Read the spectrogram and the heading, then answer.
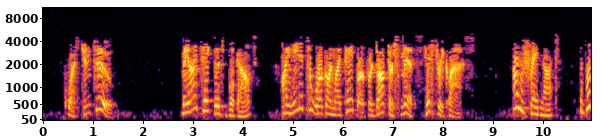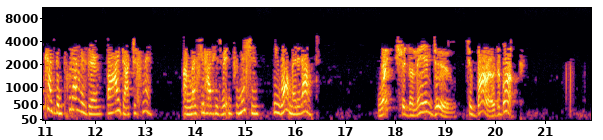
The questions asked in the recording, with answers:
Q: What should the man do to borrow the book?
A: 你必须有这个教授给你写的条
